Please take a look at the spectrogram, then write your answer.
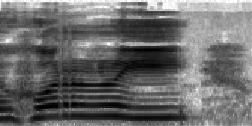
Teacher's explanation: Nah, di sini ada lam ta'rif menghadapi huruf ra. Tapi huruf ra di sini kasra, berarti dia dibacanya bukan hurra, tapi hurri. Dia terhampar pangkal lidahnya. Betul, bukan lam qamariyah, namanya lam syamsi karena ada tasydid.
